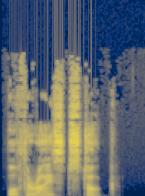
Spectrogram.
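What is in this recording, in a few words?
"authorized stock", British English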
